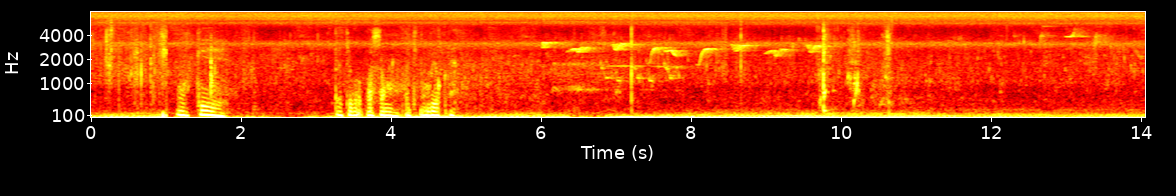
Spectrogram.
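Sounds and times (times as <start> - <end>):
high insect drone: 0.0 - 14.0
bird whistling: 6.0 - 9.9.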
